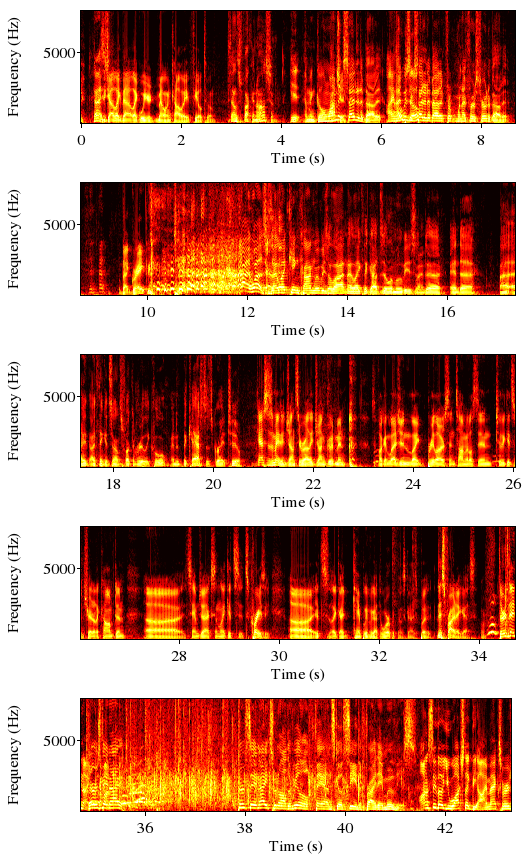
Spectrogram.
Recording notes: Live from the NerdMelt Showroom in LA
